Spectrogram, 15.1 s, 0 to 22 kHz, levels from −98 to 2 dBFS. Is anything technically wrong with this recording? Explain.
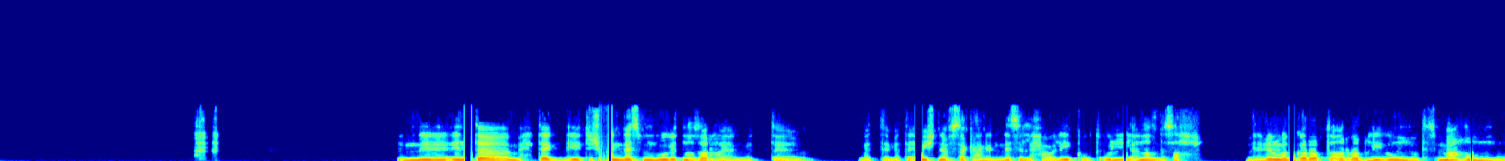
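Yes. Unconcealed Bluetooth headset packet loss cuts holes into the speech at 4.64 s (75 ms), 6.00 s (90 ms scattered over 120 ms), 9.15 s (75 ms), 11.23 s (38 ms), 12.89 s (53 ms) and 14.70 s (23 ms). Voice packets between headset and phone went missing and were replaced with silence or an idle pattern rather than patched over, so each gap starts and stops abruptly. The one at 6.00 s sounds choppy and broken up rather than a single clean dropout. The wideband mSBC link adds a light graininess on loud sounds.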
